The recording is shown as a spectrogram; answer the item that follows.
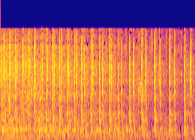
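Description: Rapid ratcheting clicks of a spun prize wheel during a comedy show. The dense, loud ticking grows more widely spaced toward the end.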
